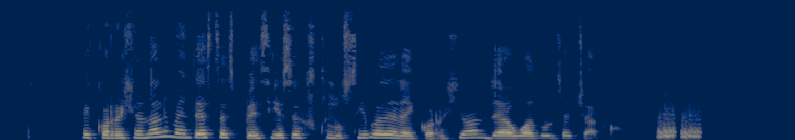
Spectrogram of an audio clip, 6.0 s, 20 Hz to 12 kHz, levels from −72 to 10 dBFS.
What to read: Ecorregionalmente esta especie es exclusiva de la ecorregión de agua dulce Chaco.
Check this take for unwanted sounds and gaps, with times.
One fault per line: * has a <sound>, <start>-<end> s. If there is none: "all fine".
* has a laugh, 4.9-5.3 s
